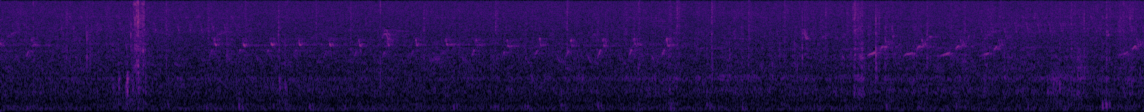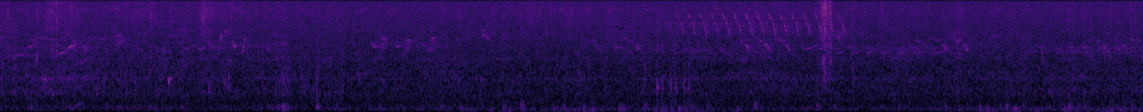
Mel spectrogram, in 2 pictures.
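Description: A horse's hooves thud softly on sand in a steady rhythm.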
